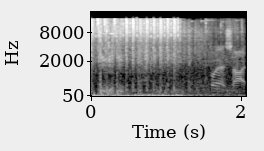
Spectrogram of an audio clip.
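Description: A rifle fires a loud shot.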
